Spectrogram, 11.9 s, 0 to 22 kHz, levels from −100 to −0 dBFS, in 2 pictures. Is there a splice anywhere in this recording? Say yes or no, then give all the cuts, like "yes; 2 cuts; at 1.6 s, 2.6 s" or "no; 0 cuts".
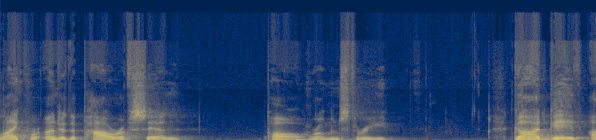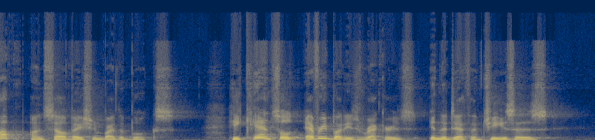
no; 0 cuts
